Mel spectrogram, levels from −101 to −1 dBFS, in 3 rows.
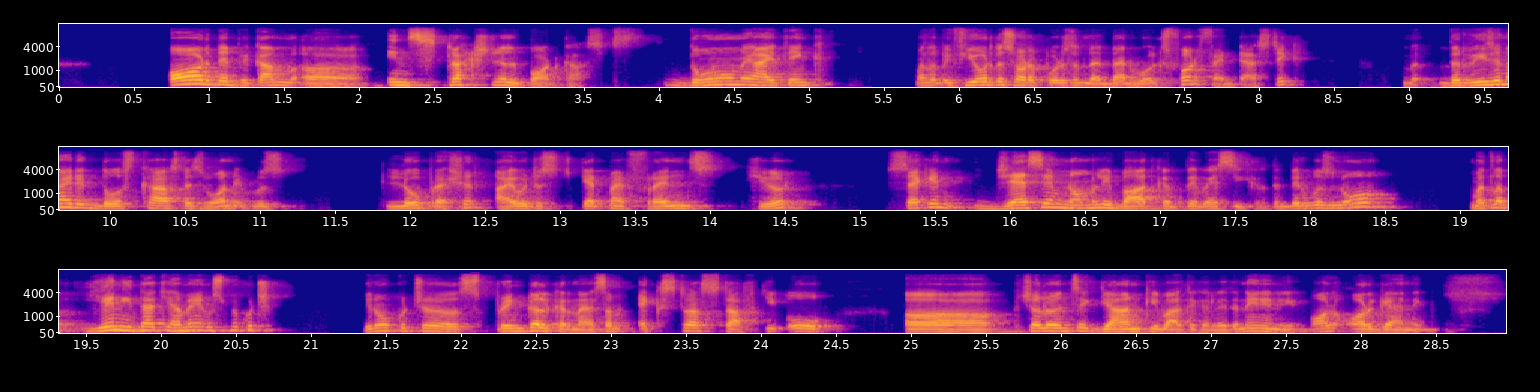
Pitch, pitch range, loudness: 150 Hz, 130-180 Hz, -25 LUFS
